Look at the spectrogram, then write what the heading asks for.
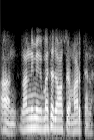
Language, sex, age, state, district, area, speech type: Kannada, male, 18-30, Karnataka, Davanagere, rural, conversation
